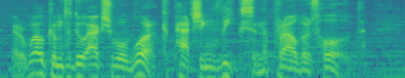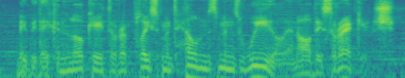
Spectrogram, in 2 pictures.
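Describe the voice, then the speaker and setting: A swooping, scornful privateer sailor. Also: male voice, low-pitched. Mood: grudging, sardonic. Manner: sardonic, salty, theatrical. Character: gruff, scornful male privateer sailor in a fantasy game. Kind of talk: scripted video game dialogue.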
